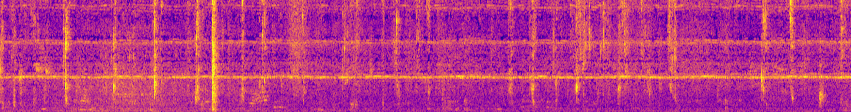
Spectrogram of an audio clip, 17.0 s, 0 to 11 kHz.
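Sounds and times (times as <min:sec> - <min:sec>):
person chewing with wet smacks: 0:00.0 - 0:17.0
faint high-pitched tone: 0:00.7 - 0:13.1.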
